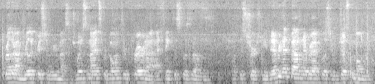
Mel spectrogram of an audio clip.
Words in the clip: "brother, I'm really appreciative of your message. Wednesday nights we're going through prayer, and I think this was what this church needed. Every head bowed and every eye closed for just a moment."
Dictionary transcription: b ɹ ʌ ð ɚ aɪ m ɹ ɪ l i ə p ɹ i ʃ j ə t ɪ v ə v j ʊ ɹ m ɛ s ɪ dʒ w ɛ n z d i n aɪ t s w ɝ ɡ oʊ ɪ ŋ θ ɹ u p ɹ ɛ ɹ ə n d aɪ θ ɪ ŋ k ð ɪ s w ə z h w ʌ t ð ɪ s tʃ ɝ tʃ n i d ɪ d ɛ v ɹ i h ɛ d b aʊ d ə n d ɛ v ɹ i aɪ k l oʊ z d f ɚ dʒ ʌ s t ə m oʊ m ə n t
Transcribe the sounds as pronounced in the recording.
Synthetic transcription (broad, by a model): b ɹ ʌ ð ɚ aɪ m ɹ ɪ l i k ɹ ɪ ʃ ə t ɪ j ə ɹ m ɛ s ɪ dʒ w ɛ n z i n aɪ t s w ɝ ɡ oʊ ɪ ŋ θ ɹ u p ɹ ɛ ɹ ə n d aɪ θ ɪ ŋ k ð ɪ s w ə z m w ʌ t ð ɪ s tʃ ɝ tʃ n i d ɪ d ɛ v ɹ i h ɛ d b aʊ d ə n ɛ v ɹ i aɪ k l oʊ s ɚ dʒ ʌ s t ə m oʊ m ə n t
